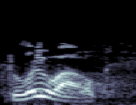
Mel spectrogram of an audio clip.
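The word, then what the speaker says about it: luo (λύω): This word destroy in the Greek is luo, which is spelled L-Y-O, but it's pronounced luo.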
